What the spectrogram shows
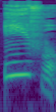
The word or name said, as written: yi1fu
